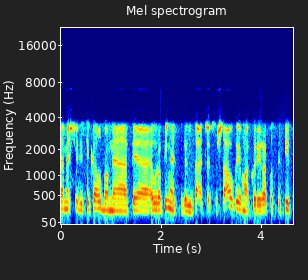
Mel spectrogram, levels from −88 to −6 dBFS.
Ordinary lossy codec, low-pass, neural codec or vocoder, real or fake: MP3, 64 kbps; 7.2 kHz; none; real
